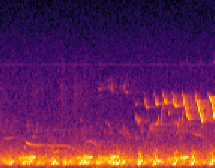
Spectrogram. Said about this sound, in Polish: Dowiadujemy się, że to żaby moczarowe.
